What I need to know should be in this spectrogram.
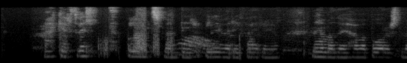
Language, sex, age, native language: Icelandic, female, 18-19, Icelandic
